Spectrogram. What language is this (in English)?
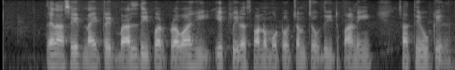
Gujarati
